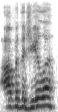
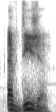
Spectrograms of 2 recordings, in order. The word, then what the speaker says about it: Avdija: Avadijila. How do you say it? I think it was Avdija. Okay, there you go. Avdija or Avdija. I was way off.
